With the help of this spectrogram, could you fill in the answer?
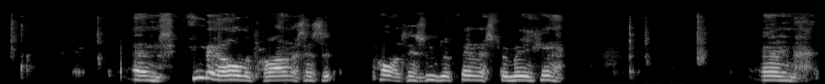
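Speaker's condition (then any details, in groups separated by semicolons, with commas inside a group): Parkinson's disease; young onset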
